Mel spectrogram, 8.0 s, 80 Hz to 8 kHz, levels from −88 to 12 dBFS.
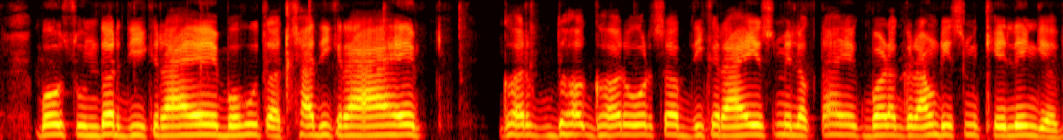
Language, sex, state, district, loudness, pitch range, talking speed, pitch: Hindi, male, Chhattisgarh, Balrampur, -16 LUFS, 195-205 Hz, 205 wpm, 195 Hz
